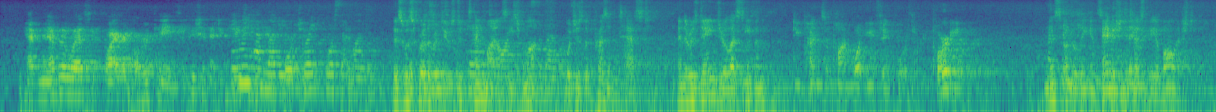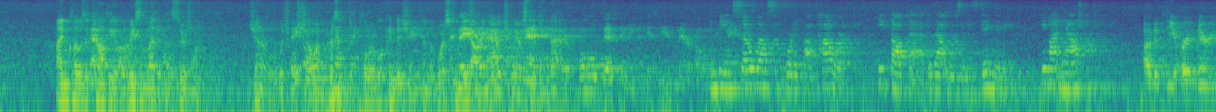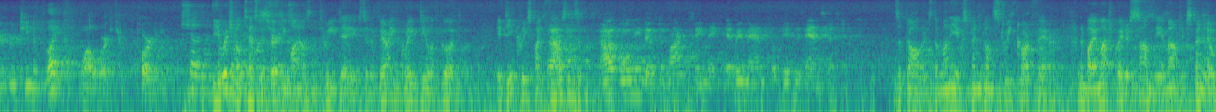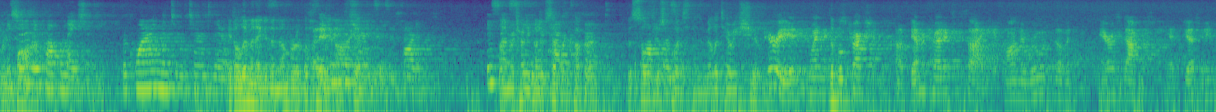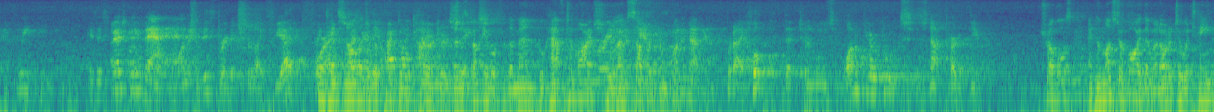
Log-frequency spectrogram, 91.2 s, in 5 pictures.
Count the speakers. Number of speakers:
4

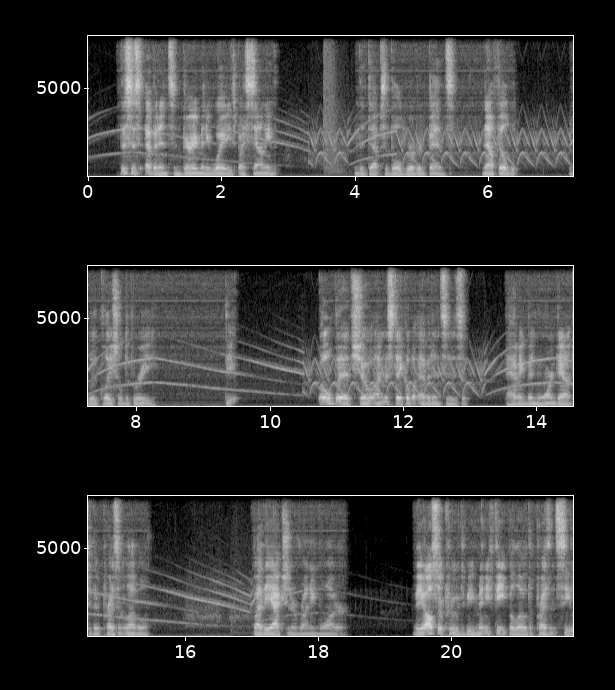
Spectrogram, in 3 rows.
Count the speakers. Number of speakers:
1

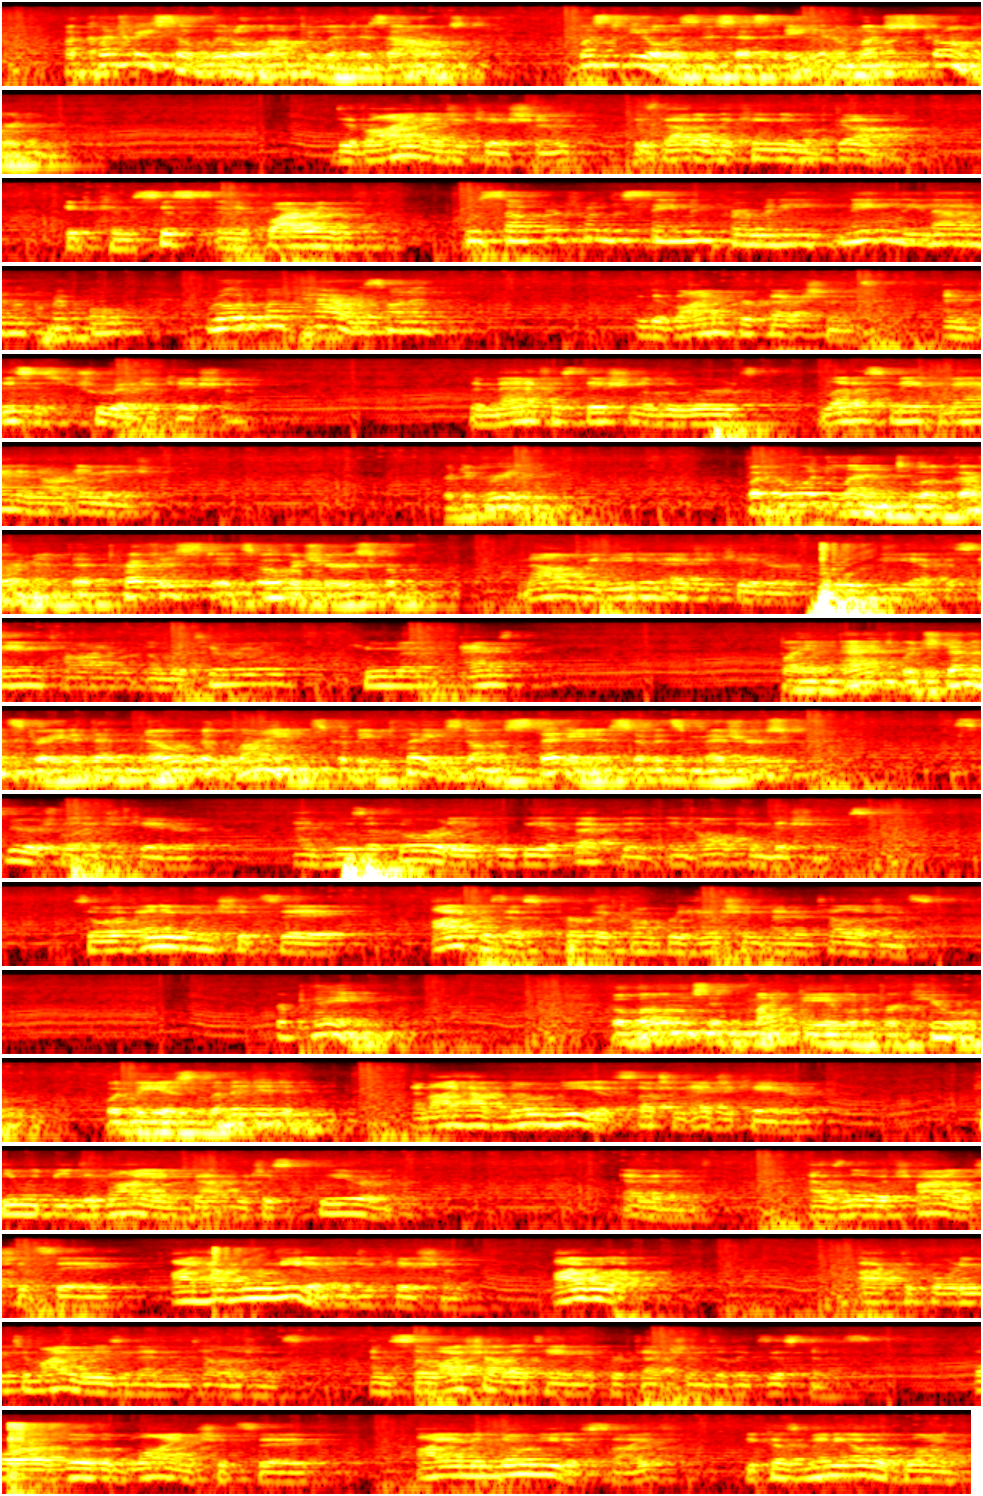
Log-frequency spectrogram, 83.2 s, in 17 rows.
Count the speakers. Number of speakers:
3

